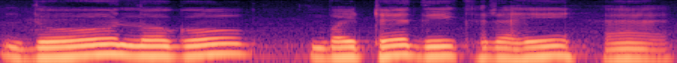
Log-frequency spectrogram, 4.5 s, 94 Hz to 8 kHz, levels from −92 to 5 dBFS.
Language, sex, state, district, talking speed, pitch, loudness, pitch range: Hindi, male, Uttar Pradesh, Hamirpur, 80 wpm, 150 Hz, -14 LUFS, 140-160 Hz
